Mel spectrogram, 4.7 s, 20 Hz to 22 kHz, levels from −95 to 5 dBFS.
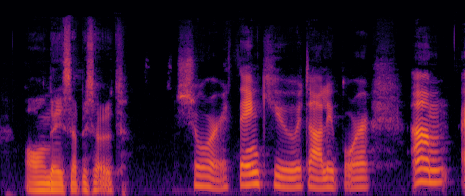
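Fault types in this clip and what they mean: Compressed frames skipped: a run of compressed frames was never played, either missing from the file or rejected by the decoder as damaged, so playback jumps straight past them. At about 0.50 s the speech lurches forward by roughly a third of a second, which fits about ten frames of 32 ms each. The two sides of the gap are butted together, leaving a sudden break in continuity with a brief disturbance at the join.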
